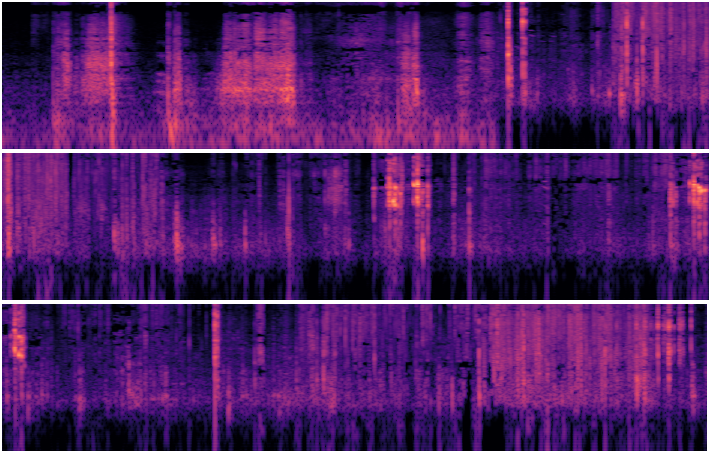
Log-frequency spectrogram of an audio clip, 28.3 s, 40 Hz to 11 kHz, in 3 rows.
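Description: DJI Action 2 camera parts and accessories handled on a hard table: scattered sharp clicks and taps, with longer stretches of rustling and scraping, the longest near the end.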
